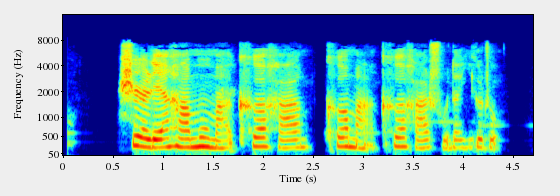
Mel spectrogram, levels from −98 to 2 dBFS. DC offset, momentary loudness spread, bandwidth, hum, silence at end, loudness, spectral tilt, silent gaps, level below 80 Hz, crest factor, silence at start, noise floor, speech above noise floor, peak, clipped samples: under 0.1%; 14 LU; 8 kHz; none; 0.35 s; -17 LUFS; -3.5 dB/octave; none; -62 dBFS; 16 dB; 0.05 s; -51 dBFS; 34 dB; -2 dBFS; under 0.1%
